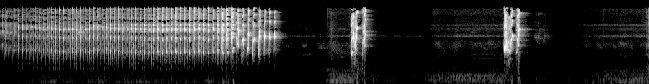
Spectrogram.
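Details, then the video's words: Lovebird ngekek, a prolonged chattering call said to prompt rival birds to call. A rapid rattling trill builds for over five seconds and stops abruptly, followed by quiet room noise and two short shrill squawks. "LOVEBIRD NGEKEK PANJANG GACOR SANGAT MUDAH BKIN LWN BUNYI"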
